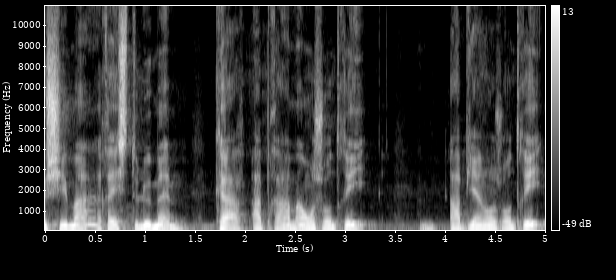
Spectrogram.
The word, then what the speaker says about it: Abraham: le Dieu d'Abraham mais pour eux c'est plus Ebrahim mais Elia vous dit que c'est Abraham car on l'a retrouvé premièrement dans le livre juif les Juifs ont prononcé Abraham c'est-à-dire que le Dieu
